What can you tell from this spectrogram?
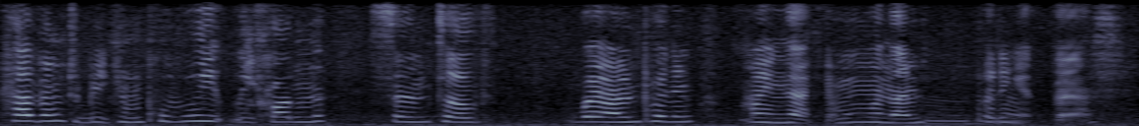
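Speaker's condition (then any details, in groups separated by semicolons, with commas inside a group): Cerebral palsy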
